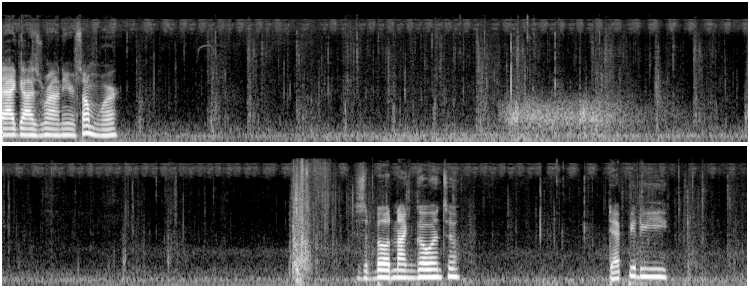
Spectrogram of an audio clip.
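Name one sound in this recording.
Footsteps crunch steadily over gravel and dirt.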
